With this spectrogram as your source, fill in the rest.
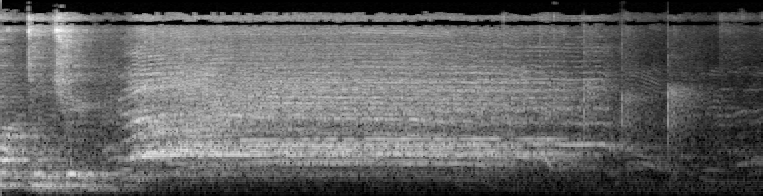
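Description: A crowd cries out and praises loudly.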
